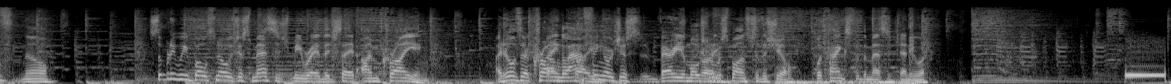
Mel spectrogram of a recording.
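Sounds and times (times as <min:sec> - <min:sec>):
speech: 0:00.0 - 0:00.6, 0:01.6 - 0:04.4, 0:05.0 - 0:09.4
telephone ringing with a steady electronic tone: 0:11.2 - 0:11.7.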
